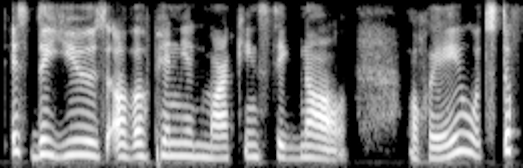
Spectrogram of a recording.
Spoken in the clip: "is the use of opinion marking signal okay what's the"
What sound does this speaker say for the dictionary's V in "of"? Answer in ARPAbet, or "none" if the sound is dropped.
V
